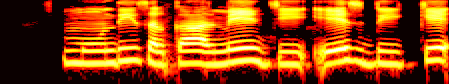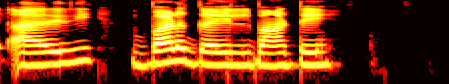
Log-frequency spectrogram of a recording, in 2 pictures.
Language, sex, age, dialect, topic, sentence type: Bhojpuri, female, 18-24, Northern, banking, statement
